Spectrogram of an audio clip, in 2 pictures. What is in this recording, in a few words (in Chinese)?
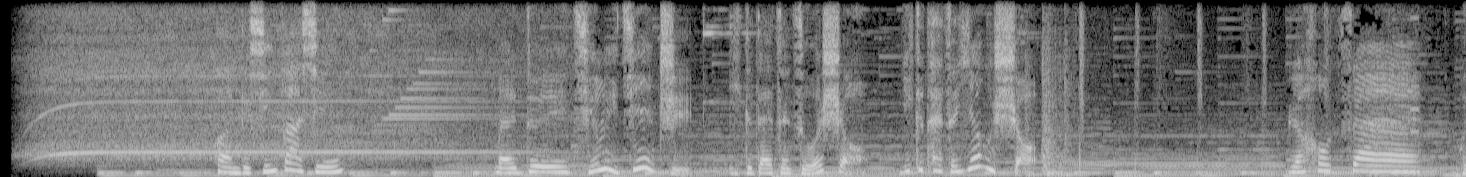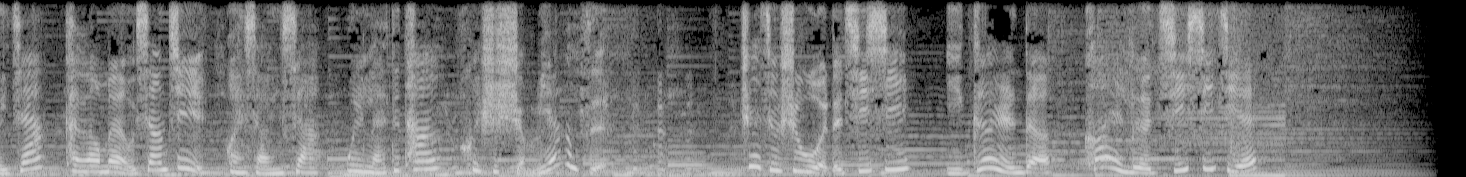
女 广告配音 综艺 活泼青春; 腾讯综艺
